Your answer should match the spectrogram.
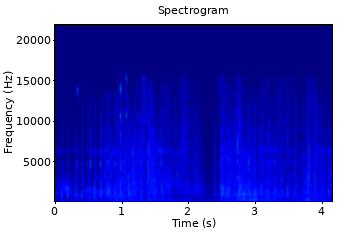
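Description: Battlefield gunfire in a Company of Heroes 1v1 match, with a StuG assault gun and machine gun amid rubble; dense, continuous volleys of shots and rumbling impacts fill the whole stretch, steady and loud with a heavier burst midway.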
